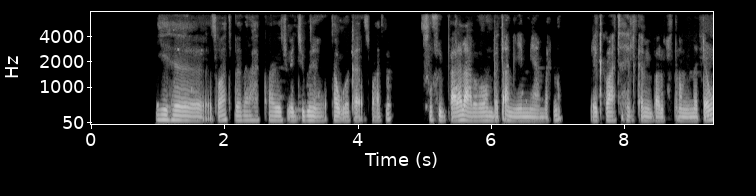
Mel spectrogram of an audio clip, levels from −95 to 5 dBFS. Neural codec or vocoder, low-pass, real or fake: none; 7.2 kHz; real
